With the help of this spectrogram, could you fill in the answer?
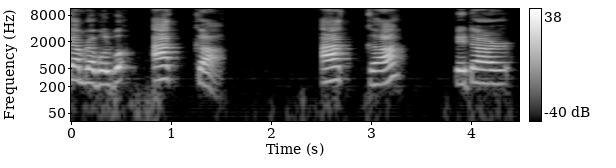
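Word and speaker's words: acca: বলি এরপর আছে এইচ এইচ কে আমরা বলবো আক্কা আক্কা এটার উচ্চারণ আমরা ইংরেজিতে করি এইচ ই আমরা এটাকে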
